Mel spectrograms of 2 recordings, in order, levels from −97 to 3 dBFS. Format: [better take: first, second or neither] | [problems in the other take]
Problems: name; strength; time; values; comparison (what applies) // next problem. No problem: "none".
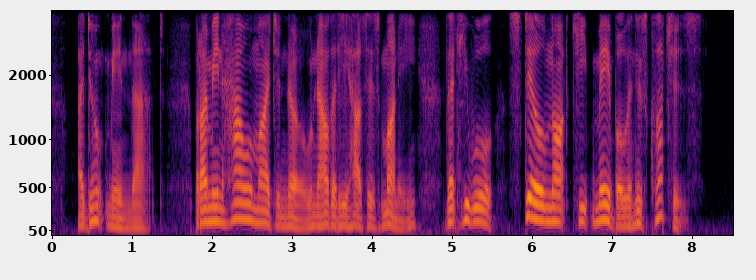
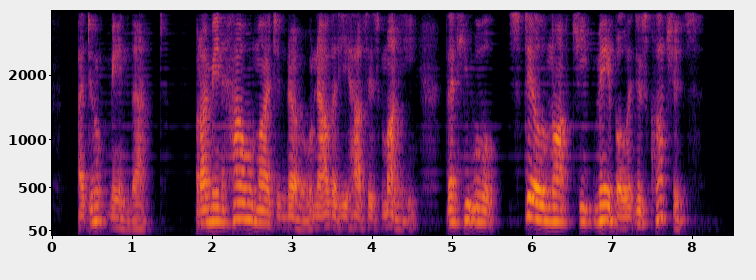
first | noise reduction (neural mask model DeepFilterNet 3)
